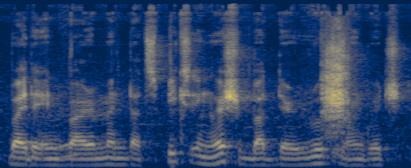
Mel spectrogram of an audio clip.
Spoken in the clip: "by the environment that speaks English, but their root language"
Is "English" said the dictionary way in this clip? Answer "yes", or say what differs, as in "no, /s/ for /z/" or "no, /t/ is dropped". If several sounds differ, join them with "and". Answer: yes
